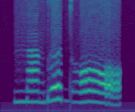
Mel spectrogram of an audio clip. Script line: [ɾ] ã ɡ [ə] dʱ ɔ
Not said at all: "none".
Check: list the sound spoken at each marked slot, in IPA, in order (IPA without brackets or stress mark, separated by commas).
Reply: n, ə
